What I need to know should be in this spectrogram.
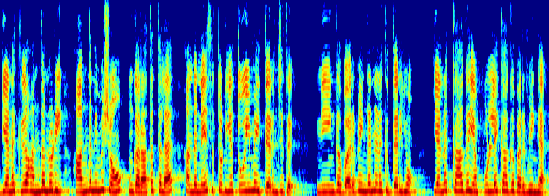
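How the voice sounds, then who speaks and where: A woman's voice: high-pitched, muffled recording, lightly acted. A woman doing a heartbroken proud young wife. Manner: impassioned, pleading, tearful.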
